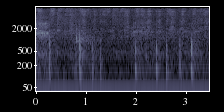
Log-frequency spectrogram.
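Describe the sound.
Faint strokes of chalk or a marker drawing on a board, many short, separate scratchy swipes at an uneven pace.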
